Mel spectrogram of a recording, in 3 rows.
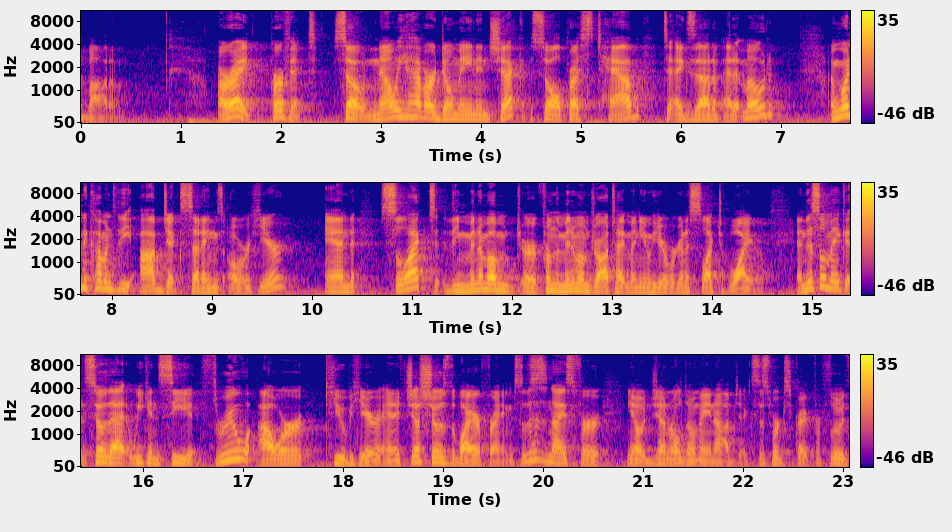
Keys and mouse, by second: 1.5 middle click, 5.2 Tab, 8.5-15.3 drag, 15.0-16.0 middle drag, 16.1-18.3 drag, 19.2 drag.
